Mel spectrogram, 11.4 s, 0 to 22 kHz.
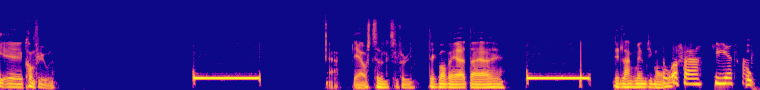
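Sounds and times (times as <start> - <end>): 
speech: 0.0 - 0.9, 4.9 - 7.6, 9.2 - 11.3
telephone ringing tone: 2.9 - 4.0, 7.9 - 8.9.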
